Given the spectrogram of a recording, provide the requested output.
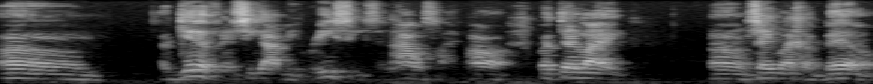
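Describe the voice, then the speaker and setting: Lively intonation marks a man with an American accent who speaks at a fairly quick pace and fairly high pitch, somewhat breathy. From northern Indiana, Michigan City. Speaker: podcast host. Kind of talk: casual chat.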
